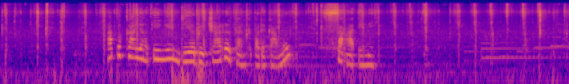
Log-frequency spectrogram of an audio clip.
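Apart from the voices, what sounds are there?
shuffling tarot cards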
